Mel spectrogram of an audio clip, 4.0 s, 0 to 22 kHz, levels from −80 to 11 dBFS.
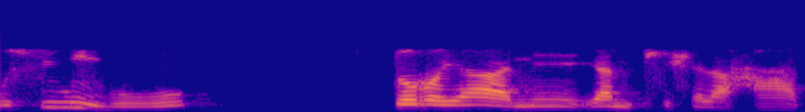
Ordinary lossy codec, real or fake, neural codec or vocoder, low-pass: none; real; none; 3.6 kHz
